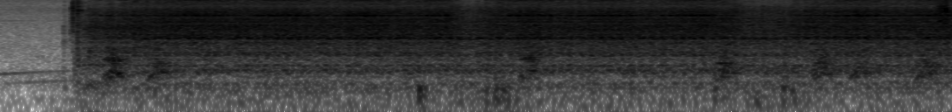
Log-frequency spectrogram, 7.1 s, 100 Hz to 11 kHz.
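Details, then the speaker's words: 1990 GMC 350 small-block V8 after engine swap, distributor turned 180 degrees for timing, still slightly off: starter spins at steady rhythm but never fires; cranks, no start. Ignition present and fuel smelled; cause unconfirmed. "nothing [Music] what the hell dude did I forget to plug my ignition in or something once again I smell gas but cripes I got ignition totally smell gas this kind of sucks"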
